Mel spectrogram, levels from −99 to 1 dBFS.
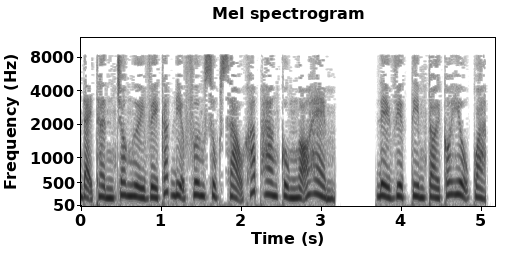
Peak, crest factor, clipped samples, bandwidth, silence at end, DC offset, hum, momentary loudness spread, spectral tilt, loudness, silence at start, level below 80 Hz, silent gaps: -6 dBFS; 14 dB; under 0.1%; 8.8 kHz; 0.1 s; under 0.1%; none; 5 LU; -6.5 dB/octave; -20 LUFS; 0 s; -52 dBFS; 3.27-3.68 s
